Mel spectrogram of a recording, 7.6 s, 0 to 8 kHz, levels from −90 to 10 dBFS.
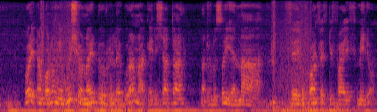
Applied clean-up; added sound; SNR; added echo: none; Fire; 17 dB; reverberation time 0.2 s.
